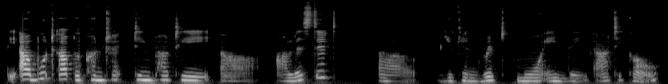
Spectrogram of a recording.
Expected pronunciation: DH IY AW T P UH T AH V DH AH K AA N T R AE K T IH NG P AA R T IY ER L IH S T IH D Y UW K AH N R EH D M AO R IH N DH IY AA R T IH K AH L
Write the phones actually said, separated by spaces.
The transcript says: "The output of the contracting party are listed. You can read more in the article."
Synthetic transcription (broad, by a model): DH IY T B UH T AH P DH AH K AA N T R AE K T IH NG P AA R T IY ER L IH S T IH D Y UW K AH N R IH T M AO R IH N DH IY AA T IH K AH L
